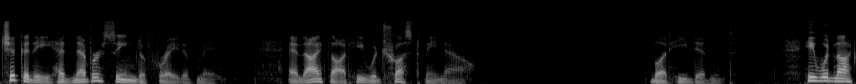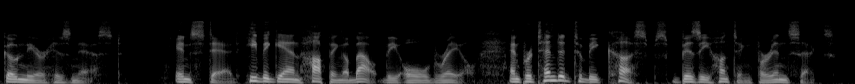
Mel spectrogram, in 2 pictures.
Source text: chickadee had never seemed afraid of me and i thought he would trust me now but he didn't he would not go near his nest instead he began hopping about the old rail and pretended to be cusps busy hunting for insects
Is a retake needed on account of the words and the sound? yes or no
no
